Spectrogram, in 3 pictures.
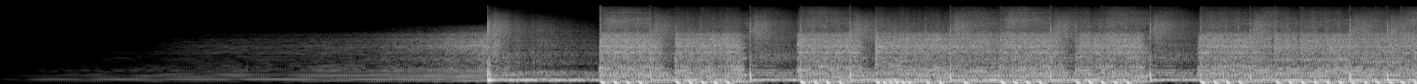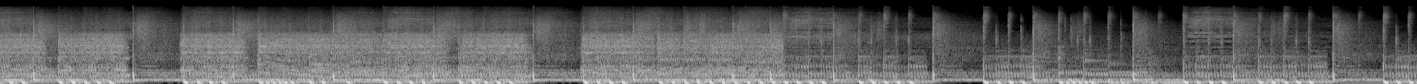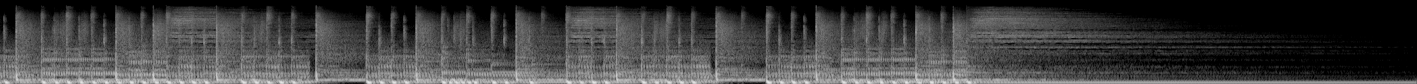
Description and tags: Metal Song Short15
Metal beat Short 15
Wrote/Recorded a metal guitar, bass, drums section at 240-bpm.
Guitar recorded direct into a Scarlett 18i20 then used Guitar Rig 5 plugin from Native Instruments.
EZBass for bass.
EZdrummer for drums.
Additional notes:
-12.4 LUFS integrated
-0.1 dB True Peak Max.
hope this helps and is useful for your next project.
cheers,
